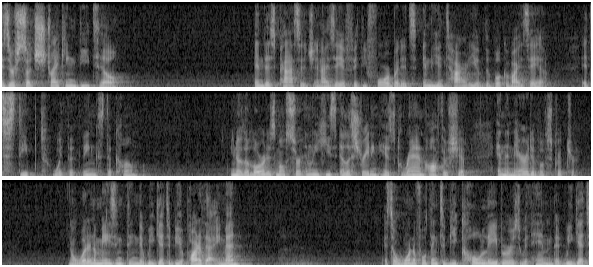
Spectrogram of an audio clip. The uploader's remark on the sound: recorded on May 20, 2023, at Ringgold Seventh-day Adventist Church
